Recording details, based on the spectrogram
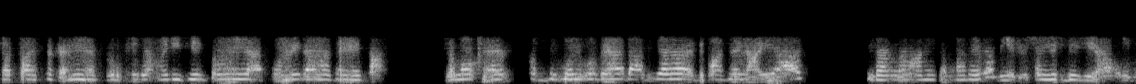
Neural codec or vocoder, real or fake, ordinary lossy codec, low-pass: codec, 44.1 kHz, 0.9 kbps, DAC; fake; Opus, 16 kbps; 3.6 kHz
